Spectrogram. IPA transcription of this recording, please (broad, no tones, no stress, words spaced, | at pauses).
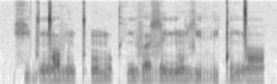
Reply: xidʊŋ͡ǀɒvõd tʼõ mokʰĩvɐɮɐ ɲõɮi riǃĩ ŋ͡ǀɑ̃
